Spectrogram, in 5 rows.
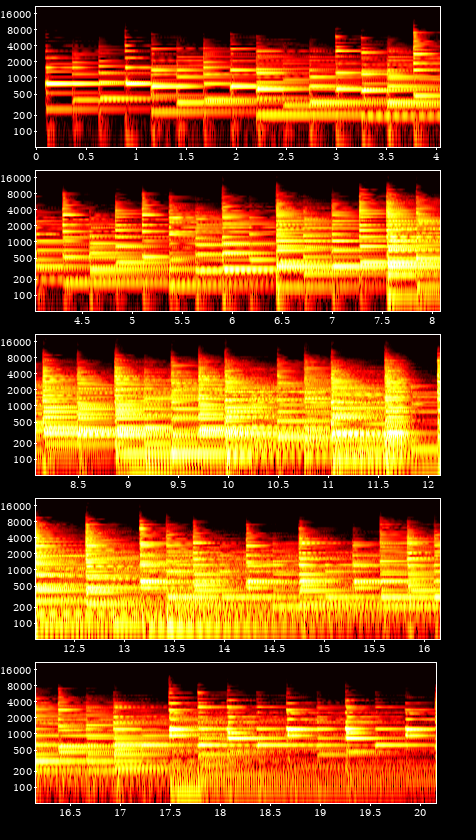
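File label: EDIROL SD-80, Stereo Piano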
